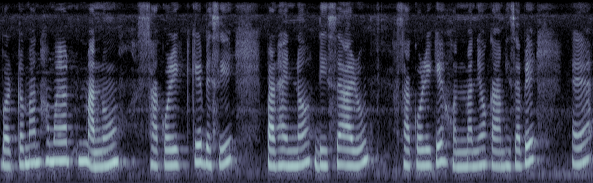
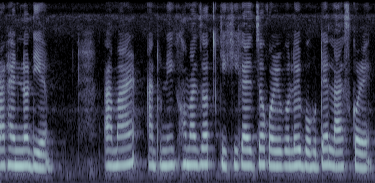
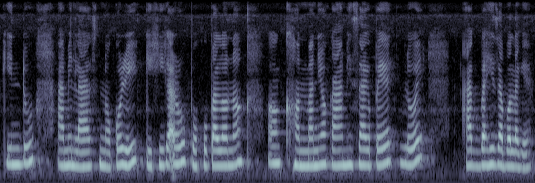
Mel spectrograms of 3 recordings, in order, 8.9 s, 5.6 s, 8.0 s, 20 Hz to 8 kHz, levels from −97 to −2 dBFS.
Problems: none marked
